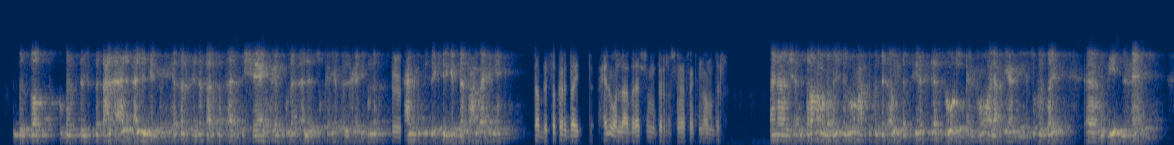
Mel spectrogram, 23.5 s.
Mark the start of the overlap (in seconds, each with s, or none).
none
